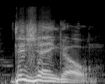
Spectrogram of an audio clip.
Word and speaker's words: Django: Django. With the D. The D is silent.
